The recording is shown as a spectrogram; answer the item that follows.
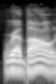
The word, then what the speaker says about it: Raybon: And actually, talking about name pronunciations, it's Raybon because it's French. Our family is from France. We have French ties.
